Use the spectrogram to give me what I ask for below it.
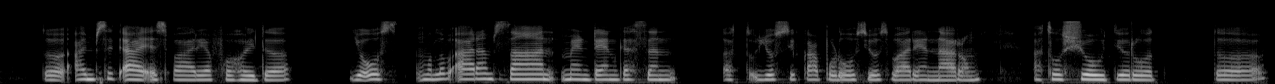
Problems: none marked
